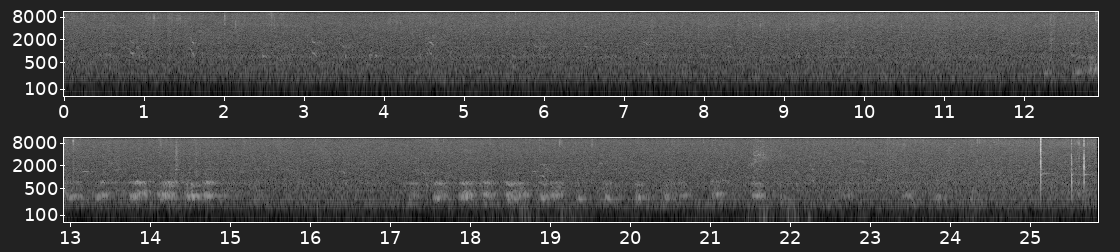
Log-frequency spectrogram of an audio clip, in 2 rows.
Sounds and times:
Rustle: 0.0 - 25.8.

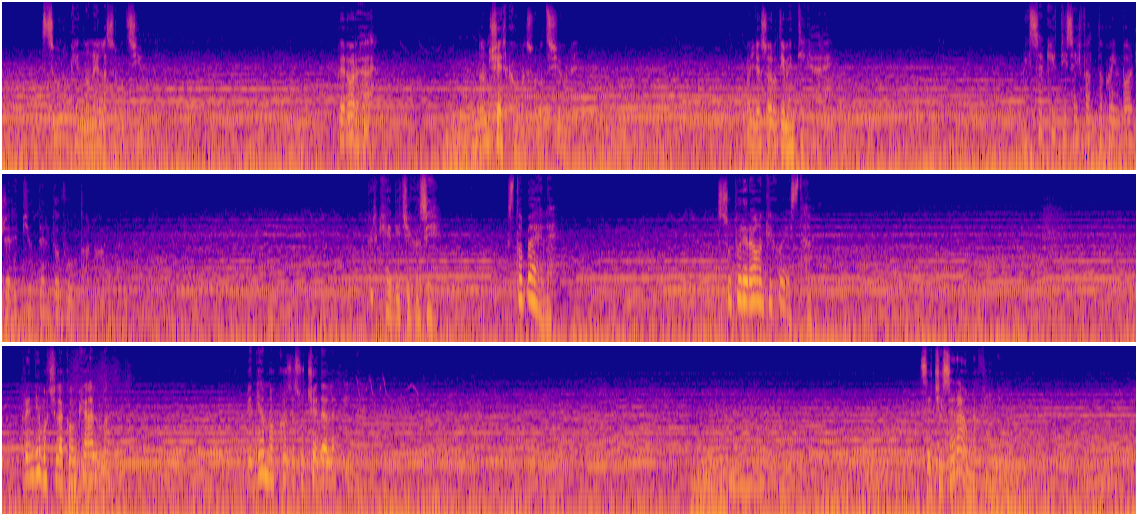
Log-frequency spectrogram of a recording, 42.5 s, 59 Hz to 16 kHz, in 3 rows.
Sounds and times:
Music: 0.0 - 42.5
Speech: 0.5 - 1.8, 5.9 - 7.2, 9.3 - 10.4, 12.8 - 15.7, 18.8 - 19.7, 28.6 - 29.8, 31.4 - 32.9, 39.8 - 41.1.

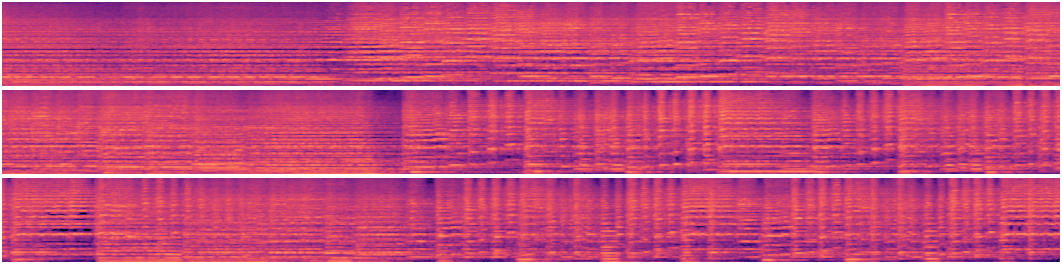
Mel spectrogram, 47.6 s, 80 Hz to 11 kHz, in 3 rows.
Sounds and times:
String section: 0.0 - 47.6
Violin, fiddle: 0.0 - 47.6.

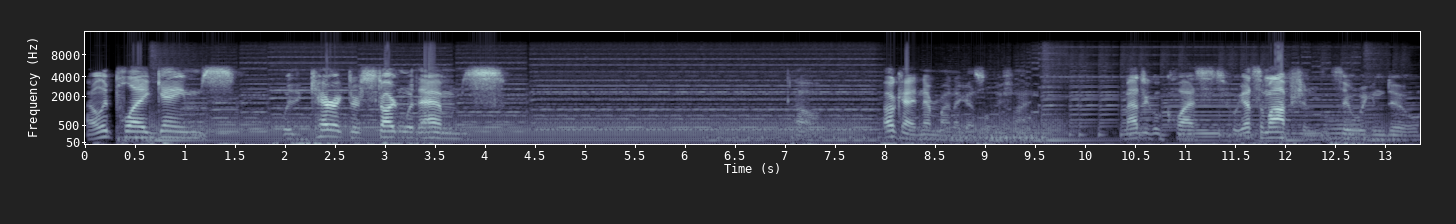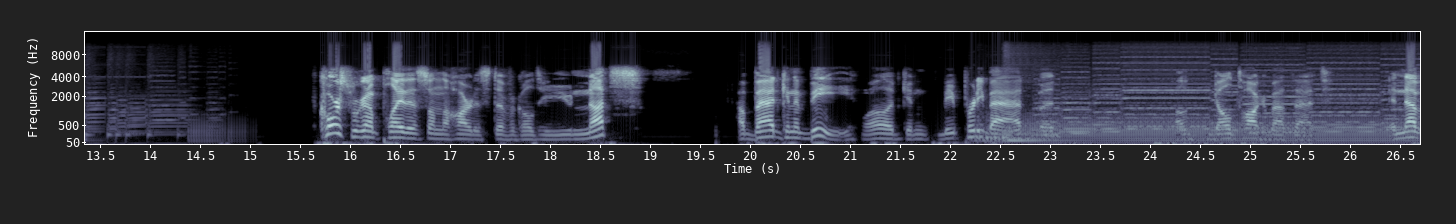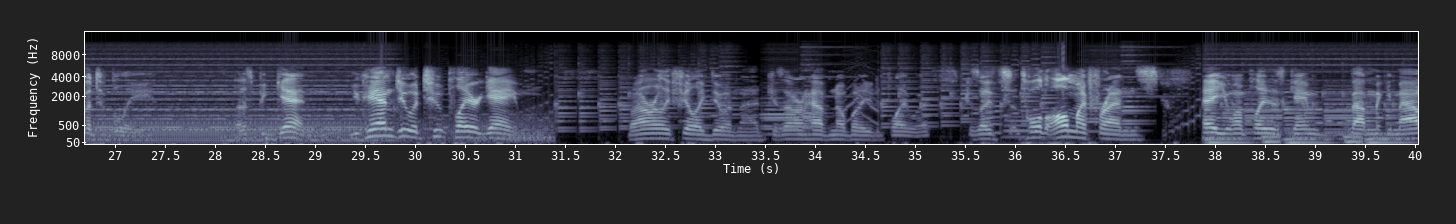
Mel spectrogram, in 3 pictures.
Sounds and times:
Speech: 0.0 - 4.2, 7.0 - 7.4, 8.0 - 9.5, 10.4 - 13.4, 15.7 - 18.9, 19.9 - 23.1, 24.3 - 25.8, 26.4 - 27.4, 28.2 - 31.3, 32.2 - 40.0
Music: 0.5 - 15.0, 22.4 - 40.0.

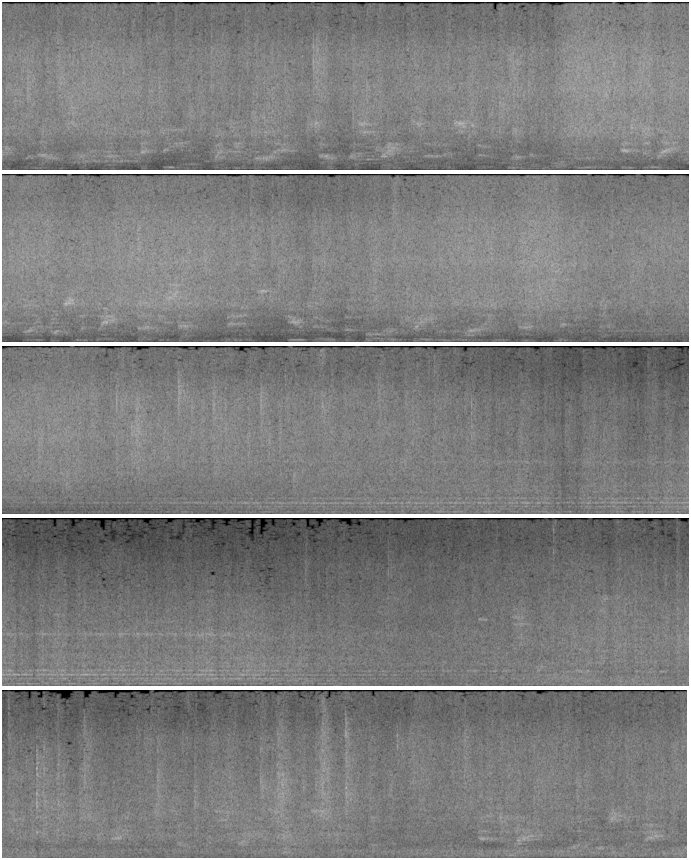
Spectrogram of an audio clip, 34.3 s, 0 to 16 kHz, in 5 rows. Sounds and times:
Speech: 0.0 - 13.2, 25.6 - 27.4, 28.0 - 31.5, 32.2 - 34.3.

